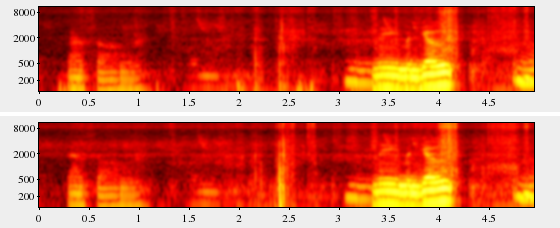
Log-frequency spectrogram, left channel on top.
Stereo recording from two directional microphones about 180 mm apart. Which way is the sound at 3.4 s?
5° right (ahead or behind).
